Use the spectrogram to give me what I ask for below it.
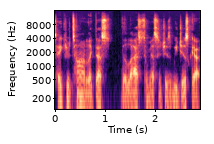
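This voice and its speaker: The man's voice is very deep and low in pitch. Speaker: spiritual tarot reader streamer. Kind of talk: live tarot reading stream. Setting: livestream. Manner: slow, taking his time; casual slangy.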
